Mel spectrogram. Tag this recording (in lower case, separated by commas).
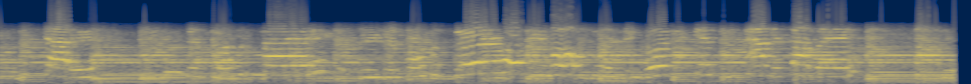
female singing, music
